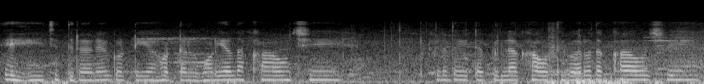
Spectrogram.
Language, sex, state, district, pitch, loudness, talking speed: Odia, female, Odisha, Khordha, 195 Hz, -19 LUFS, 110 wpm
